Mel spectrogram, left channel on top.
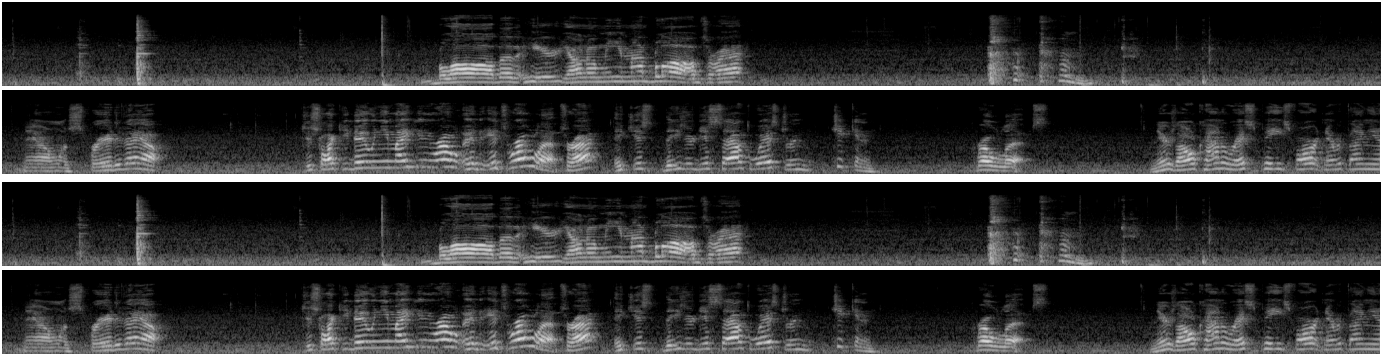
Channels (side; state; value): both; identical; correlation 1.00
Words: blob of it here. Y'all know me and my blobs, right? Now I want to spread it out. Just like you do when you're making it's roll-ups, right? These are just Southwestern chicken roll-ups. And there's all kind of recipes for it and everything, you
